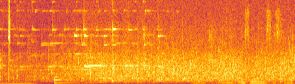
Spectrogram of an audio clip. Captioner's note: jingling, popping, running water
